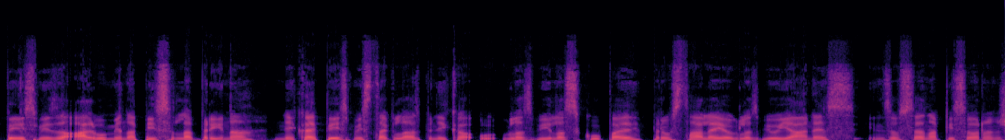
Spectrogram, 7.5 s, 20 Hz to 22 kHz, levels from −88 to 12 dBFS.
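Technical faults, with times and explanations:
No technical faults detected.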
